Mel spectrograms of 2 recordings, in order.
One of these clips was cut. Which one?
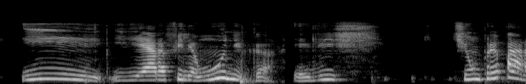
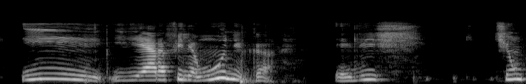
first; 1 cut; at 2.8 s

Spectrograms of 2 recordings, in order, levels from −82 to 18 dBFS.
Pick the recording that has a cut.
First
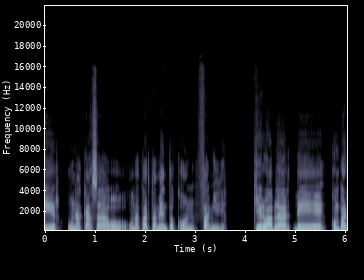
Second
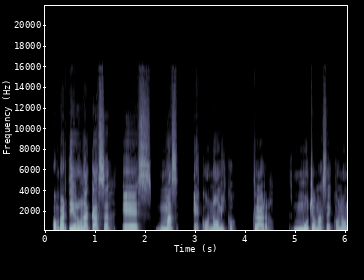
first; 1 cut; at 4.1 s

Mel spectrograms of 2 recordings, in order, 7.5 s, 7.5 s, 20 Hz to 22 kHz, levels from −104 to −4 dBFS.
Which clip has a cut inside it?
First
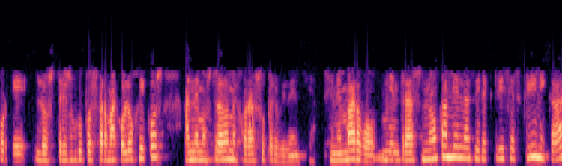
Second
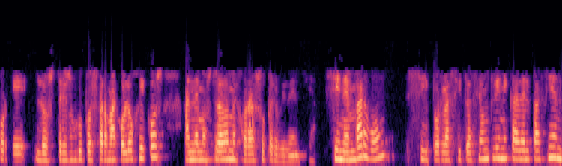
first; 1 cut; at 4.3 s

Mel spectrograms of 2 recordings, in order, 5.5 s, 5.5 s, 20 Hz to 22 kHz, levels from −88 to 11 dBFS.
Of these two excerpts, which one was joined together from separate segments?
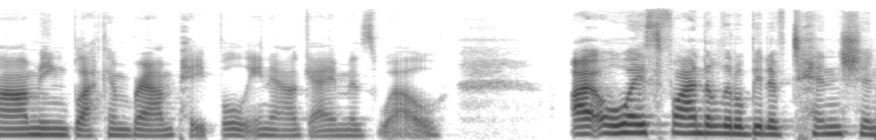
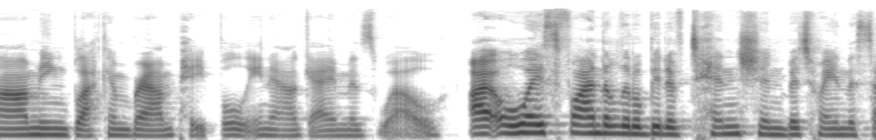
second; 1 cut; at 2.9 s

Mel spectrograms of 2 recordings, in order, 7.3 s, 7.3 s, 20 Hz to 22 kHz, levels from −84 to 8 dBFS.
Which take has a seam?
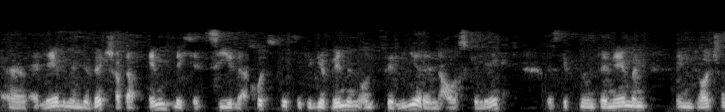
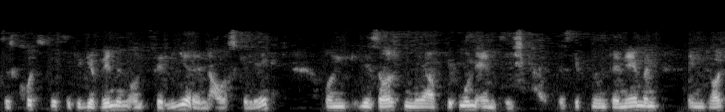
first; 2 cuts; at 2.5 s, 5.4 s

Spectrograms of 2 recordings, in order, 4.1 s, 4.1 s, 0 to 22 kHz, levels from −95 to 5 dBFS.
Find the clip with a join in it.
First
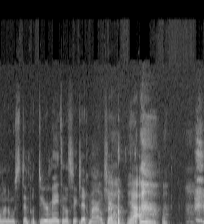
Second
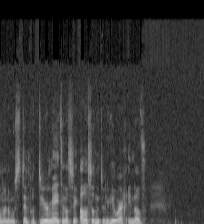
first; 1 cut; at 1.6 s

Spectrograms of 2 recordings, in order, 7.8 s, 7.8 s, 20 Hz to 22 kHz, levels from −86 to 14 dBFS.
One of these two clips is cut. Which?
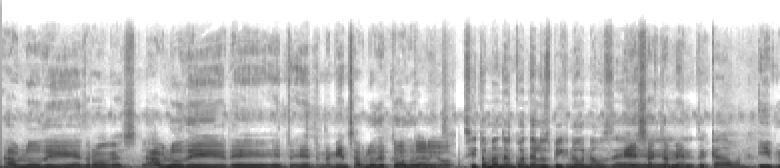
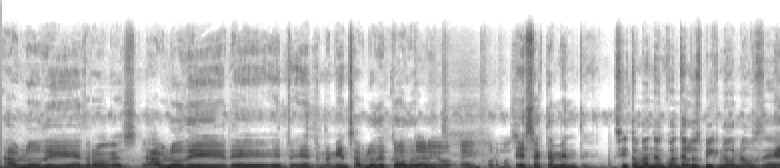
first; 1 cut; at 4.5 s

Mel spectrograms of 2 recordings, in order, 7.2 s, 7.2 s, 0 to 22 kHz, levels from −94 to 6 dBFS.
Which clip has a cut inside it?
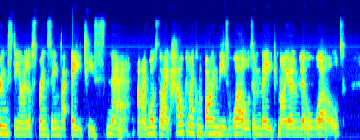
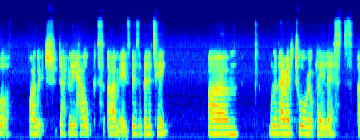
first; 1 cut; at 1.2 s

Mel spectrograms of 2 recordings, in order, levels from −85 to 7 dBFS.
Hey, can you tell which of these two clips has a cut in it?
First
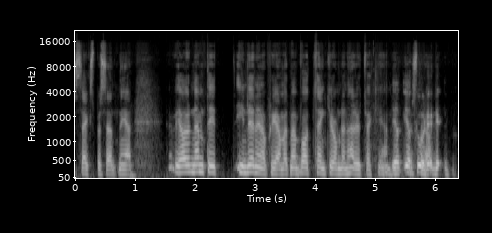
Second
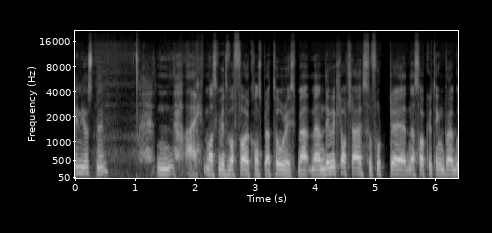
first; 1 cut; at 3.7 s

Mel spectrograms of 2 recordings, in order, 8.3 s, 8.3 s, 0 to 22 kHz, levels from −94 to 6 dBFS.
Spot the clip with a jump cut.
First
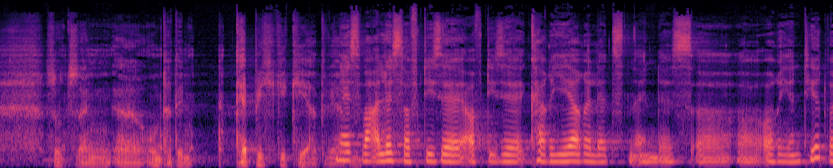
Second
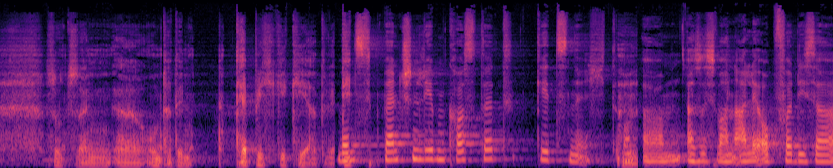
second; 2 cuts; at 3.3 s, 6.4 s

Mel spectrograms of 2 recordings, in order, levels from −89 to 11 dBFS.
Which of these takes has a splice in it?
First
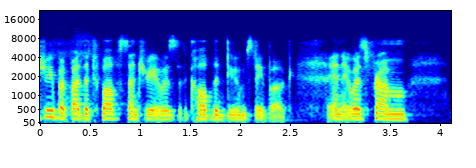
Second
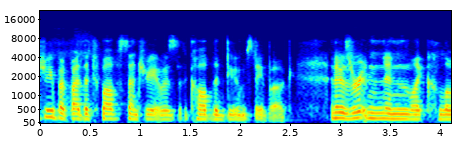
first; 1 cut; at 2.9 s

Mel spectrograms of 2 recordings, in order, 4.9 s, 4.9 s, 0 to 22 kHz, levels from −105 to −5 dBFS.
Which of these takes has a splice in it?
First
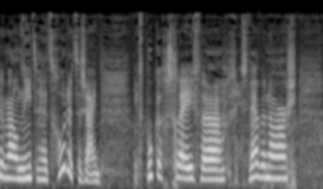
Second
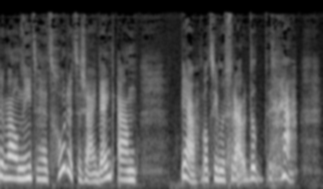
first; 1 cut; at 1.5 s

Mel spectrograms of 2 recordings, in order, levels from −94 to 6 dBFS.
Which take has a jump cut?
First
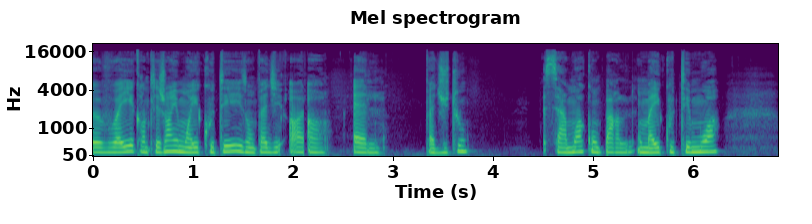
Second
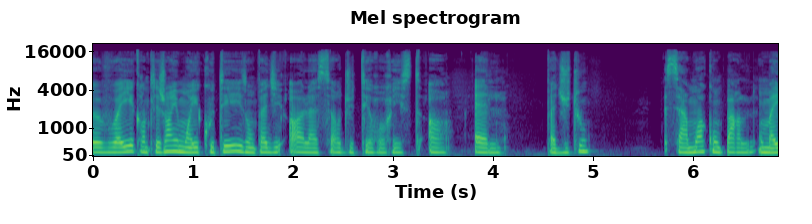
first; 1 cut; at 2.1 s

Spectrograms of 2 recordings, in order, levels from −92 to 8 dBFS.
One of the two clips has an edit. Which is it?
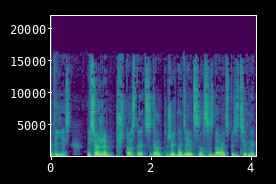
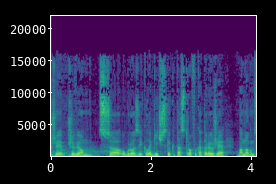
first; 1 cut; at 1.3 s

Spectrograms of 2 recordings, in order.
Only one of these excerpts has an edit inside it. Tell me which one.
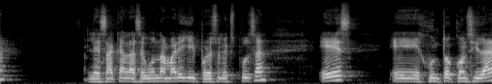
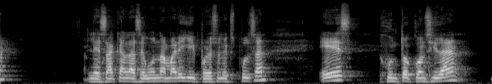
second; 1 cut; at 3.8 s

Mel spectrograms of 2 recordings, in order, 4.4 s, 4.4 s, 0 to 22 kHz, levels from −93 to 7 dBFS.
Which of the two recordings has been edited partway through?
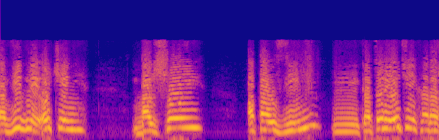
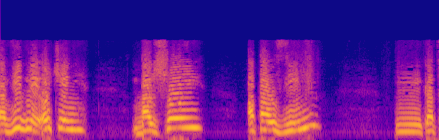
first; 1 cut; at 3.3 s

